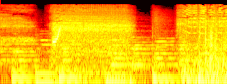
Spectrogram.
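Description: Children's cartoon music with a bouncing bass line, over which a cartoon air sound effect plays as a balloon is blown up: a short rising whistle about half a second in, then a long rushing hiss of air, with a second hiss starting near the end.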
